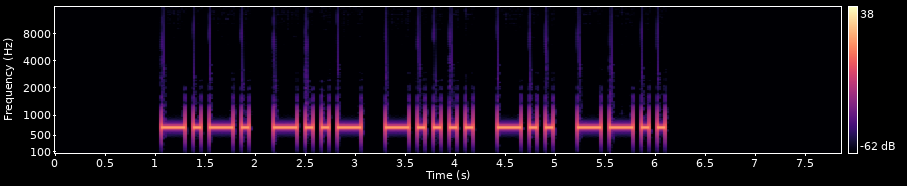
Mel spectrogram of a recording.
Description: Morse code, heard as a keyed tone, about 15 wpm, 700 Hz. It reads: CX6DZ
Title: DXCC-100 Call Signs - 5 Characters - Repeated 3x - 15wpm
